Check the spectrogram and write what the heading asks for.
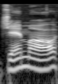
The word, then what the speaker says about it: Cemal: And then Cemal Knudsen, the C is pronounced like a J, he just told me. Cemal Knudsen.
